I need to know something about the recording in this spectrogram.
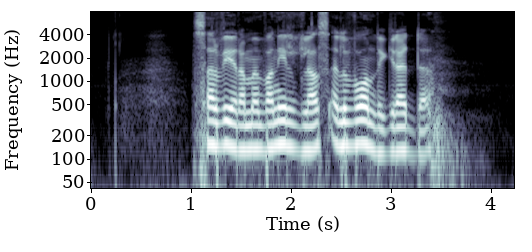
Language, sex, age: Swedish, male, 26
